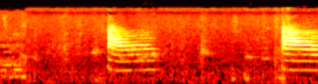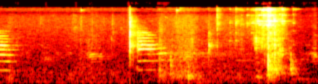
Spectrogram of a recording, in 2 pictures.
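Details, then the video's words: Kittens play fighting indoors: two clear descending harmonic meows a couple of seconds apart, followed by sharp scuffles, clicks and a high squeal, with a person speaking Malayalam in the background. "Kittens Play fighting"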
